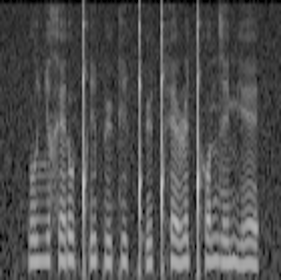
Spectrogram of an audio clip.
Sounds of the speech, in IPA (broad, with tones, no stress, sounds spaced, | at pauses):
u˩˧˩ ʎ ə˧˩˧ x e˨˦ ɾ u˧˩˧ ǃʼ i˨˦ p y˩˧˩ k i˧˩˧ ǃʼ y˩˧˩ ǃʰ e˧˩˧ ɭ i˨˦ ǃʰ o˨˦ n z i˨˦ mʲ e˩˧˩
